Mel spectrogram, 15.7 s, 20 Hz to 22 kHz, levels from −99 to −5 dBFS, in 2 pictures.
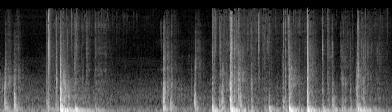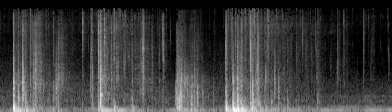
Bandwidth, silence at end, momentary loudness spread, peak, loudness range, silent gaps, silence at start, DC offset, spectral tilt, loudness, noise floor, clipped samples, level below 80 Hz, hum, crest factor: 17 kHz; 2.05 s; 24 LU; -2 dBFS; 8 LU; none; 0.05 s; under 0.1%; -6.5 dB/octave; -24 LUFS; -53 dBFS; under 0.1%; -28 dBFS; none; 22 dB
